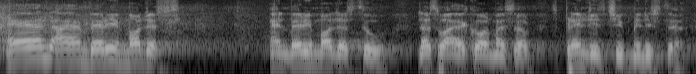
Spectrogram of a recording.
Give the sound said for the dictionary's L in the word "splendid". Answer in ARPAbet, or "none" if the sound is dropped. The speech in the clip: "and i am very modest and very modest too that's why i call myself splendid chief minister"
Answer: L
